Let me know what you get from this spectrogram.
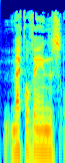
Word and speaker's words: McIlvaine: And did I pronounce Bishop McIlvaine's last name correctly? – That is how I pronounce it, yes.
